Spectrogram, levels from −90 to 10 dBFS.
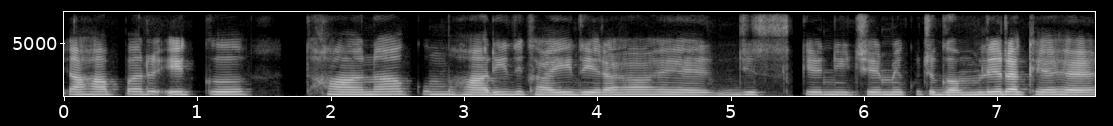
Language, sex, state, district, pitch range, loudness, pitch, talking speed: Hindi, female, Chhattisgarh, Raipur, 220-235 Hz, -18 LUFS, 225 Hz, 115 wpm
